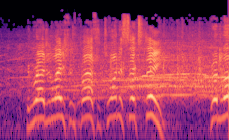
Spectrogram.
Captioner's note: applause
